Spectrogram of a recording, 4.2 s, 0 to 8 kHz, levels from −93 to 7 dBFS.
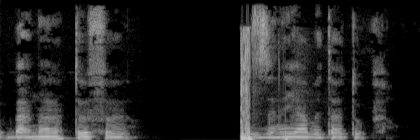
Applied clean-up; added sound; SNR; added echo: none; Fart; -1 dB; none.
